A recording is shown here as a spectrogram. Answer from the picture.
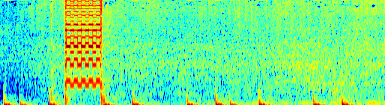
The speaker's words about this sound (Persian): هرچی به خونهشون نزدیکتر میشدم دلهورم بیشتر میشد، ضربان قلبم رو حس میکردم که تندتر شده.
